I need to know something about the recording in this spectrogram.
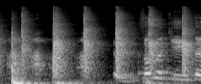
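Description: Hearty laughter punctuated by sharp hand claps, about three a second.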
